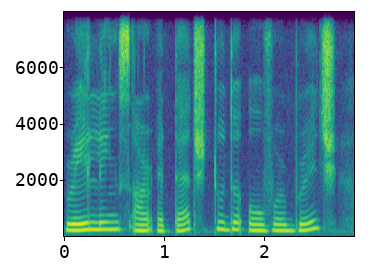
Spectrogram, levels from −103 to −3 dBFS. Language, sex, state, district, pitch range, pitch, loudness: English, female, Assam, Kamrup Metropolitan, 210-250 Hz, 220 Hz, -15 LUFS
